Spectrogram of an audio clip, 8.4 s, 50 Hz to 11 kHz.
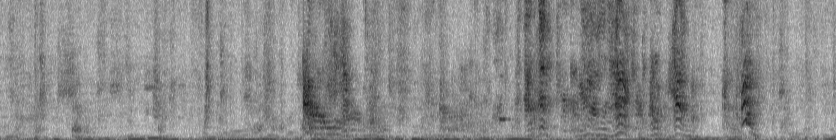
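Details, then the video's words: Chihuahua puppies, 6.5 weeks old, at play indoors: short squeaky yips and small scuffling growls come in scattered bursts, loudest around the middle, over a steady low hum and faint human voices. "6.5 week old puppies at play"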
